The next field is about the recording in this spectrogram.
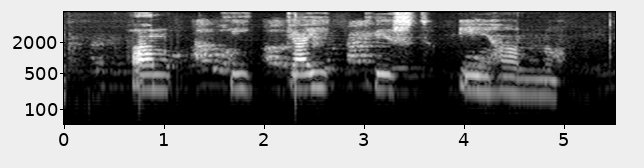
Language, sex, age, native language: Icelandic, male, 10, Icelandic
